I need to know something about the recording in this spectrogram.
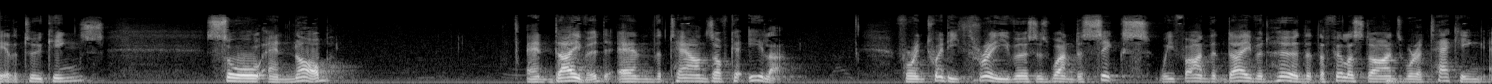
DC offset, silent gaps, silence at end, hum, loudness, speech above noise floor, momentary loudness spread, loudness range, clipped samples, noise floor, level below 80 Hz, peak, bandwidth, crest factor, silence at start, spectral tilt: under 0.1%; none; 0 s; none; -16 LUFS; 28 dB; 12 LU; 3 LU; under 0.1%; -43 dBFS; -52 dBFS; 0 dBFS; 11 kHz; 16 dB; 0 s; -5.5 dB/octave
